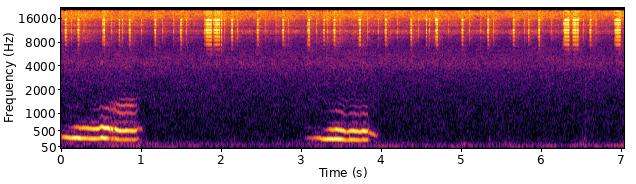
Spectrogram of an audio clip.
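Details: Janet the cat snoring indoors: two whistled, nasal tones about a second long, each sliding slightly downward with faint overtones, spaced roughly three seconds apart, over a quiet room hiss.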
